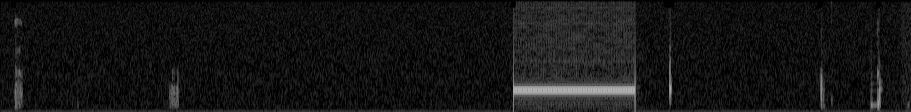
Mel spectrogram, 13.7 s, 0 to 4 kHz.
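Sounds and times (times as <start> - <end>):
telephone dial tone while placing a call: 7.7 - 9.6.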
